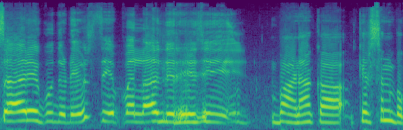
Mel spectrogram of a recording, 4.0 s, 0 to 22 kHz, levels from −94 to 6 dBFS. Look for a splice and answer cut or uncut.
cut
